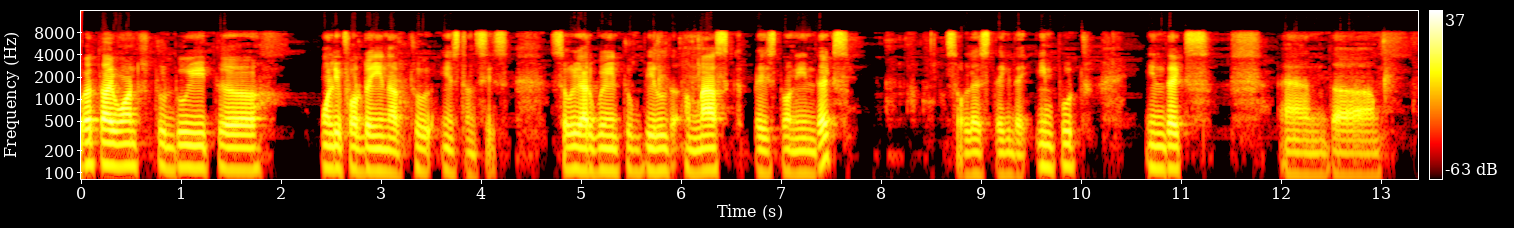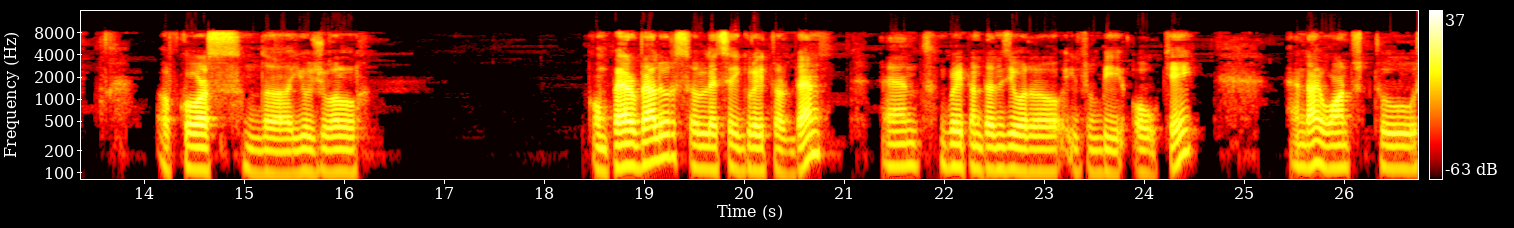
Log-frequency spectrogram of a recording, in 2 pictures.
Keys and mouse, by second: 3.9 middle click, 4.7 middle click, 5.4 click, 5.9 shift+a, 8.1 shift+a, 10.1 click, 11.3 click, 12.0 middle click, 13.2 shift+a, 15.1 click, 15.6 click, 16.4 click, 17.3 click, 19.2 click, 22.7 middle click, 24.5 click.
